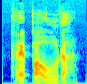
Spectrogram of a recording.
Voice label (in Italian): "crepaura", dialetto veneto; crepaùra s.f. screpolatura, crepa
